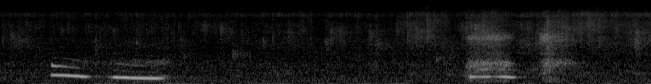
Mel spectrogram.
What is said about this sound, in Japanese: シャワーで汗を流すのは気持ちいいですね。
